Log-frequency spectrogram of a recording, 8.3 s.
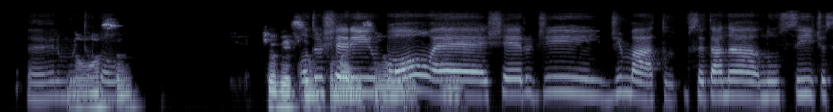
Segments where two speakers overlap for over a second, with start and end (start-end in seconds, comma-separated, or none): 3.0-4.7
